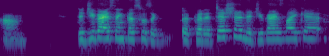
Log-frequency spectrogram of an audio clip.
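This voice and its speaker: A woman's voice: on the high side, brisk, bright, forceful tone. A woman chapter officer leading an online meeting in a chatty way, talking around a cough drop in her mouth. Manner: chatty, many "I feel like" asides. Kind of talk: casual online meeting talk. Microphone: video call. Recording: dull lo-fi call audio.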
